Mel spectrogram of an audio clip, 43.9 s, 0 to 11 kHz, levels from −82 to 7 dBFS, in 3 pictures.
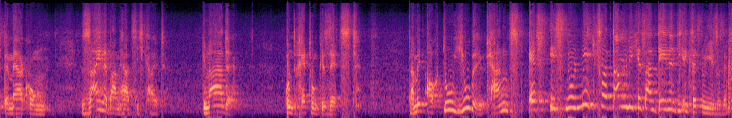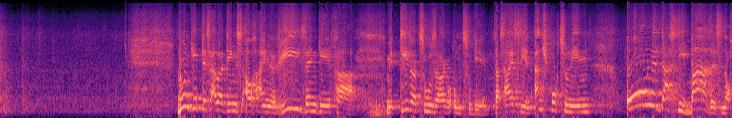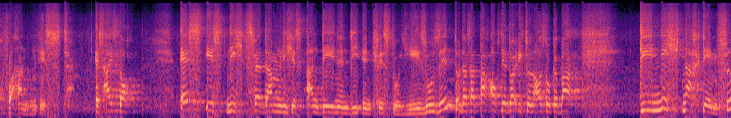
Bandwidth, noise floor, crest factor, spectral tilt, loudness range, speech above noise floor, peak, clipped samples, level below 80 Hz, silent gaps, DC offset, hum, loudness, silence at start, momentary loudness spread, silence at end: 11 kHz; -36 dBFS; 14 dB; -3.5 dB/octave; 5 LU; 24 dB; 0 dBFS; under 0.1%; -44 dBFS; none; under 0.1%; none; -12 LUFS; 0 s; 10 LU; 0 s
